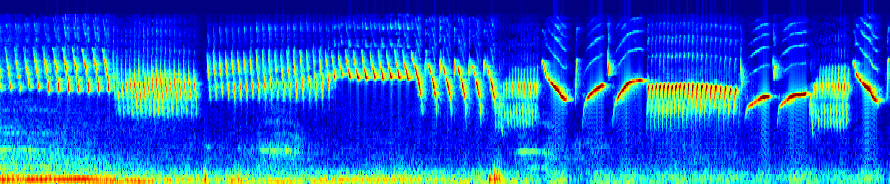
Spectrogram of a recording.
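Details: Local canary in full long, fast, tightly packed song used as a model for young canaries: buzzy trill blocks, a rapid run of falling notes, then sharp upswept whistles and a steady high trill, with faint low background hum.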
